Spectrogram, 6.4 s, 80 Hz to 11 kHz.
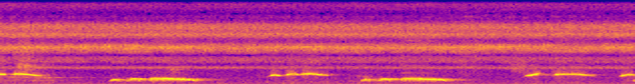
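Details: Spotted doves kept at a Vietnamese breeding farm in Ba Vì, Hanoi, heard at 10 p.m.: two low, burry coo phrases alternating with short, higher, clear whistled notes. A steady electrical hum runs throughout.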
